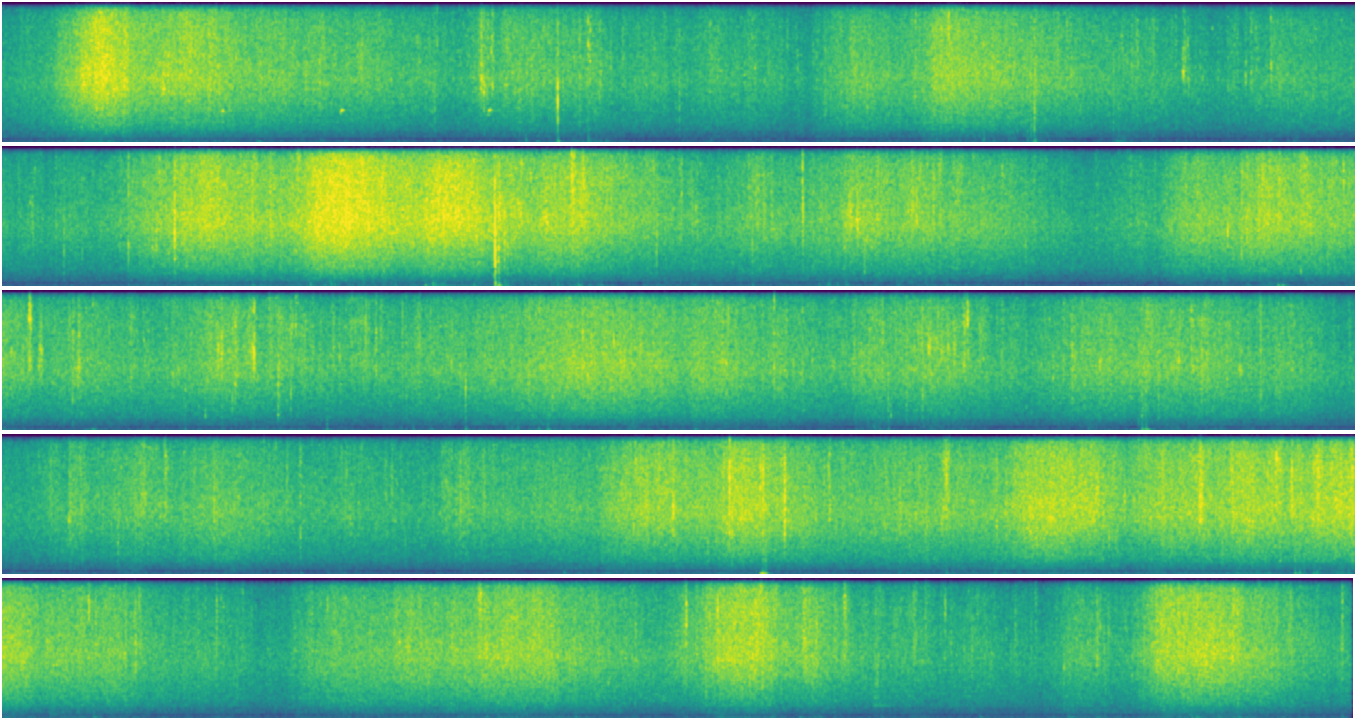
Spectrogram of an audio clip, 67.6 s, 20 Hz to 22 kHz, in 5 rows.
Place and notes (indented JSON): {
  "title": "Wind in summer reeds beside the water filled quarry pit, New Romney, UK - Wind in summer reeds beside the water filled quarry pit",
  "date": "2021-07-26 18:23:00",
  "description": "In the late July the reeds are green and their sound in wind has a lovely softness. As they dry through the autumn and winter it becomes more brittle and hard. The occasional churring in this recording is probably a reed warbler. 26/07/2021",
  "latitude": "50.96",
  "longitude": "0.96",
  "altitude": "1",
  "timezone": "Europe/London"
}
